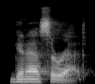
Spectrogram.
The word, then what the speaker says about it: Gennesaret: God, he was standing by the lake of Gennesaret, I think is how you say that, which is there, the Sea of Galilee.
